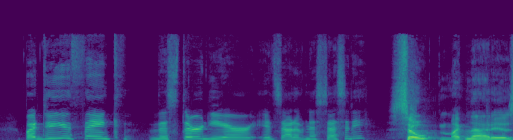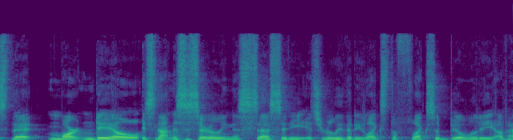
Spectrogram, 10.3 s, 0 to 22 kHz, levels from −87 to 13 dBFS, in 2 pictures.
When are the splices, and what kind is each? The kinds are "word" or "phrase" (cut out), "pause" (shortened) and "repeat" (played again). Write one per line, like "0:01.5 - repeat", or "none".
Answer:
0:03.8 - pause
0:04.7 - phrase
0:06.5 - word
